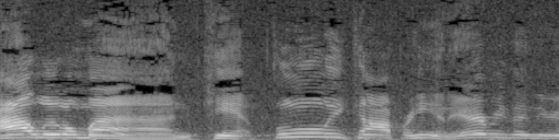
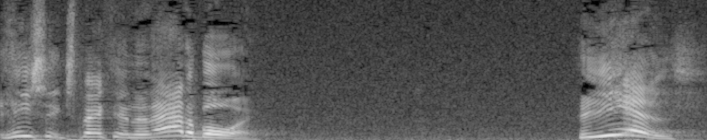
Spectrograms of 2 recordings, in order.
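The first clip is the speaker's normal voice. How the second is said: louder and higher, driving it home; building emphatic; 7 semitones higher, 9 dB louder than usual. Real, not acted. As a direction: push it up to a punchline. Preacher mocks Peter's expectation.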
